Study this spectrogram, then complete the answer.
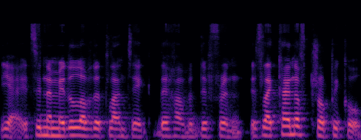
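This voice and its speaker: In a Portuguese accent, a woman with a fairly low voice speaks in a flat monotone against a quiet background. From Azores, Portugal. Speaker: travel advisor. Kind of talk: interview answer.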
